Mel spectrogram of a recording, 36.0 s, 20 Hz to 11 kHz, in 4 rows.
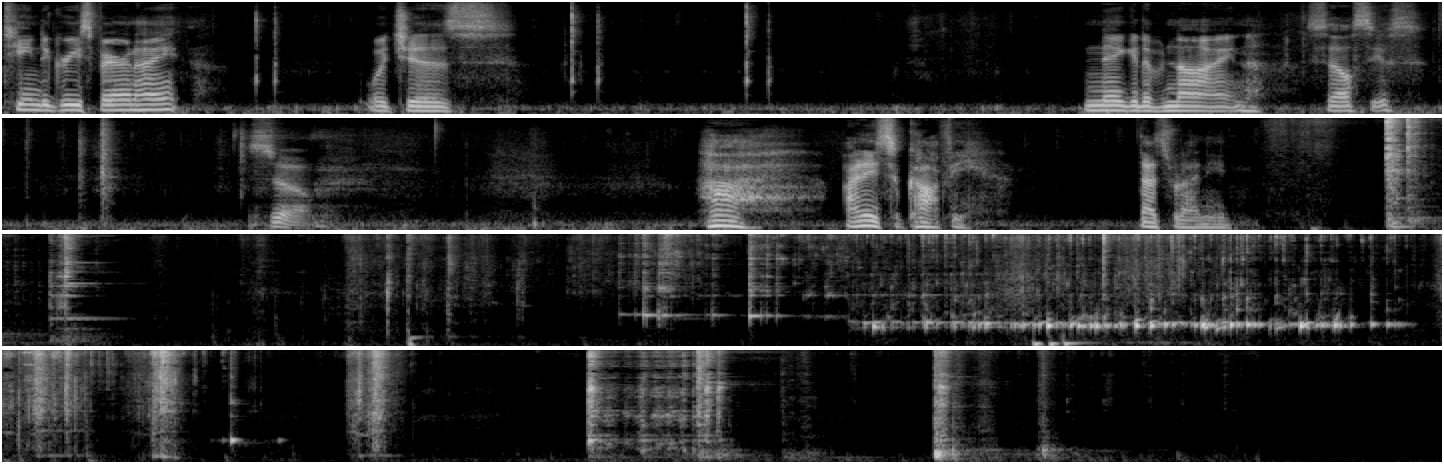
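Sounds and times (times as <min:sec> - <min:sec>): metal kettle clinking and knocking: 0:21.8 - 0:26.8
water pouring into kettle: 0:21.9 - 0:27.6.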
